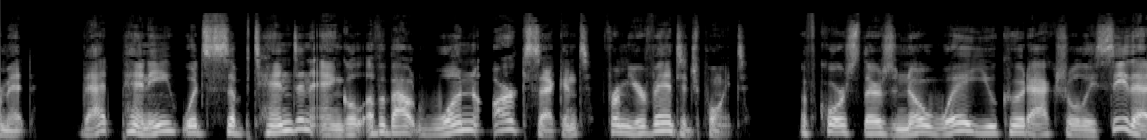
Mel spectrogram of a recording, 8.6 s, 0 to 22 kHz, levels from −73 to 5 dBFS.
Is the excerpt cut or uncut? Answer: uncut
